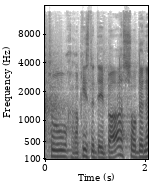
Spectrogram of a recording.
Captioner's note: some Applause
